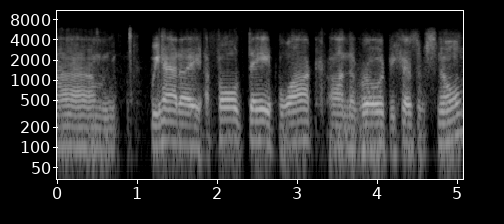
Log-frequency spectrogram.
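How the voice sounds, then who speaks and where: In an Alberta accent, a man speaks at a very slow pace with a fairly low pitch and fairly even intonation. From Alberta, Canada. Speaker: convoy participant on trucker radio. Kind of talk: live radio chatter, describing the road.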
